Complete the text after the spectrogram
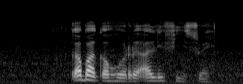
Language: Southern Sotho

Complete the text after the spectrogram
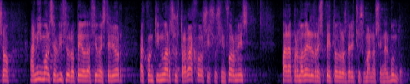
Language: Spanish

